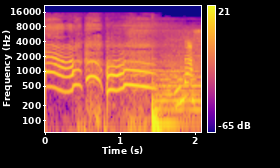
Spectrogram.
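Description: A woman's long, wavering moaning vocal in a song intro, breaking into a few shorter moans, then a music beat with deep bass comes in about one and a half seconds in.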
